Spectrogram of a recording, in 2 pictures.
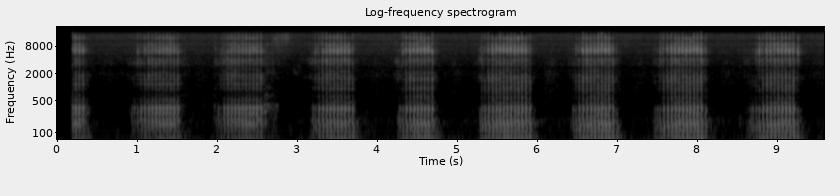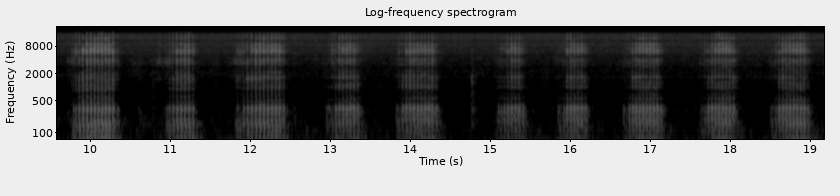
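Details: Chow Chow puppy breathing in steady, rhythmic snore-like rumbles, low purring bursts roughly once per second separated by brief quiet gaps, nothing else audible.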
